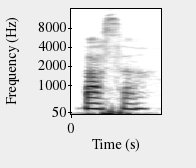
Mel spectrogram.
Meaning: 1. water (H₂O) 2. water, waters (body of water, especially a river or lake) 3. alcoholic beverage, similar to brandy, made from fermented fruit 4. urine 5. clipping of Mineralwasser/Tafelwasser
- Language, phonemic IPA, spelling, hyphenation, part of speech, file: German, /ˈvasər/, Wasser, Was‧ser, noun, De-Wasser.ogg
